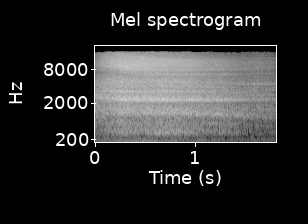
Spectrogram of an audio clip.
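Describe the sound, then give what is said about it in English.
A slow, deep exhale of breath during a guided breathing exercise, steady, with a soft airy hiss that swells and then gradually fades over about two seconds, with no talking. “And hold your breath while you inhale. Hold it a little bit. Smile. And exhale.”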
